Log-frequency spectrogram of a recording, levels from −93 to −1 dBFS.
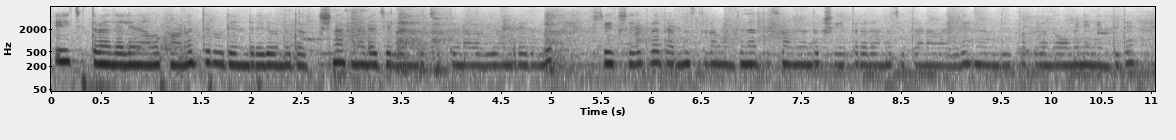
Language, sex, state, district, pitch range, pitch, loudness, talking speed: Kannada, female, Karnataka, Dakshina Kannada, 215-230 Hz, 220 Hz, -27 LUFS, 145 wpm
